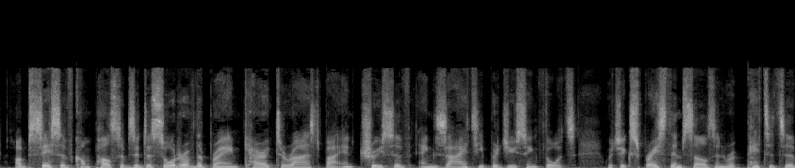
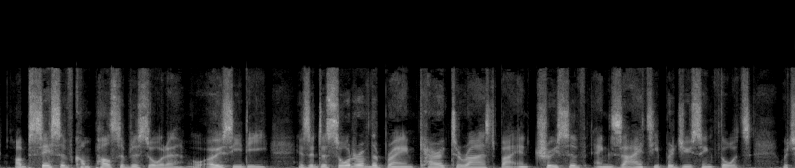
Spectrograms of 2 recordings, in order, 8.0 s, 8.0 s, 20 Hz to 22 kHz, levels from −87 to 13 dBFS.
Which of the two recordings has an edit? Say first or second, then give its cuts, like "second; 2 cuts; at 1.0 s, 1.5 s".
first; 1 cut; at 1.3 s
